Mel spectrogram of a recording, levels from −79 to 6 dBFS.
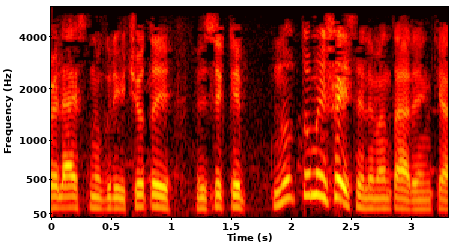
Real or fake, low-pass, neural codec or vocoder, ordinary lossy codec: real; 5.4 kHz; none; MP3, 24 kbps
